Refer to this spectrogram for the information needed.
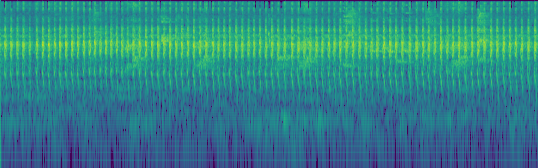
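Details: Tengkek buto, a kingfisher that reportedly calls nonstop all day, giving a long unbroken series of rapid, rasping notes at an even high pitch, repeated about eight times per second with slight swells in loudness.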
